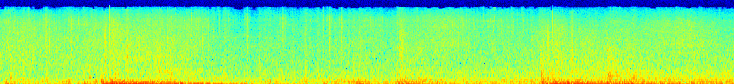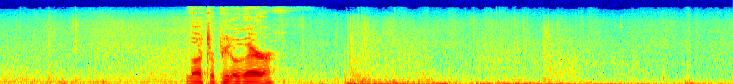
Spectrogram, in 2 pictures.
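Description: Ship guns fire with deep, rumbling booms.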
